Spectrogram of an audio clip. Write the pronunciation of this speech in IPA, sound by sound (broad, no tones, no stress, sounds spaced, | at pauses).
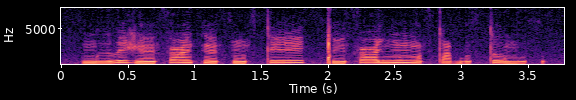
m ɯ ð e ʒ ɛ̃ θ ʕ ɛ̃ k ɛ̃ θ ũ θ t eː | ǃ ĩ θ ʕ i m ũ m ɔ̃ θ tˤ i b oː θ t ɤ m u θ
